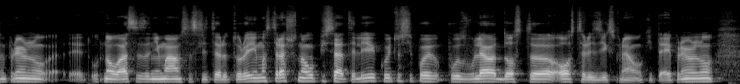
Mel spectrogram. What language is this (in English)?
Bulgarian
